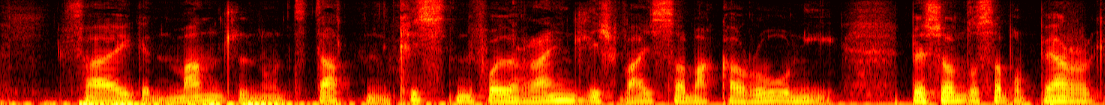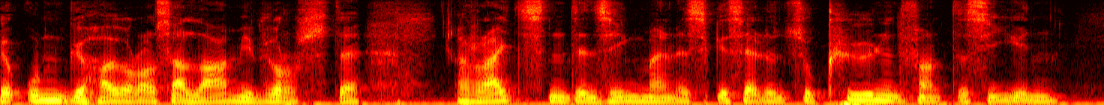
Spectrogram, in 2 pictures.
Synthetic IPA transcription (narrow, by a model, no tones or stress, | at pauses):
faɪɡənmandl̩nʊntd̥atn̩kʰɪstn̩fɔlʁaɪnlɪçv̥aɪsɐmakʰaʁoːnḭ | b̥əzɔndɐsaːbɐb̥ɛʁɡəʔʊnɡəhɔʏʁɐ̰zalaːmivʏʁstə | ʁaɪt͡stn̩deːnzɪŋmaɪnəsɡ̥əzɛlənt͡sukʰyːnənfantʰaziːə̰n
